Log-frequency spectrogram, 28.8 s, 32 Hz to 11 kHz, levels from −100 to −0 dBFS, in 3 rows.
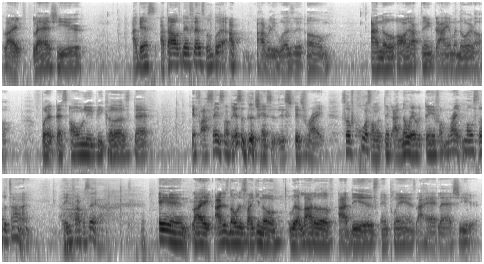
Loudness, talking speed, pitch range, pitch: -22 LUFS, 165 wpm, 110-150 Hz, 125 Hz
